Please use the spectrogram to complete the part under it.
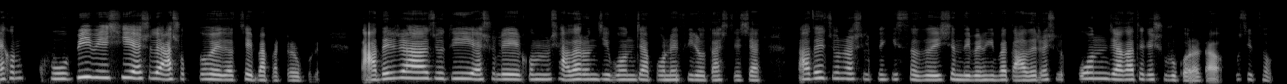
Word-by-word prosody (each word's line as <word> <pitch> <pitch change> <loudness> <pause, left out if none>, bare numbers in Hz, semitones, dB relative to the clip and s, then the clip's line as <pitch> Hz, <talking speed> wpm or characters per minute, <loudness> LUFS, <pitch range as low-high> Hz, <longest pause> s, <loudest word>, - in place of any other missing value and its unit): এখন 280 +3 -3 0.3
খুবই 260 +5 +2
বেশি 310 +1 +1 0.2
আসলে 280 -1 0
আসক্ত 245 0 -7
হয়ে 230 -2 +4
যাচ্ছে 210 +3 -4
এই - - -10
ব্যাপারটার 190 -2 -3
উপরে, 175 - -25 0.4
তাদেররা 275 +7 +4 0.3
যদি 270 0 -4 0.3
আসলে 240 -1 -6
এরকম 235 +1 -3 0.2
সাধারণ 230 +2 +3
জীবনযাপনে 220 -1 -2
ফেরত 205 -2 -3
আসতে 200 -1 -11
চায়, 195 -1 -2 0.4
তাদের 280 +4 +2
জন্য 275 -1 -5
আসলে 250 -2 -13
আপনি 230 0 -7
কি 235 - -8
suggestion 210 +1 -1
দিবেন, 205 0 +1
কিংবা 210 +1 0
তাদের 195 +2 +1
আসলে 225 - -13 0.2
কোন 275 0 0 0.2
জায়গা 225 0 +5
থেকে 230 -1 -4
শুরু 210 -2 -6
করাটা - - -1 0.3
উচিত 230 -2 -13
হবে? 190 - -12
230 Hz, 170 wpm, -25 LUFS, 210-255 Hz, 0.4 s, জায়গা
